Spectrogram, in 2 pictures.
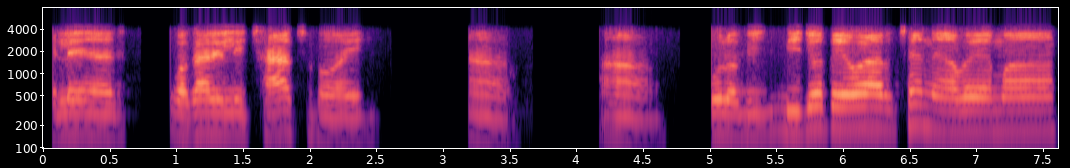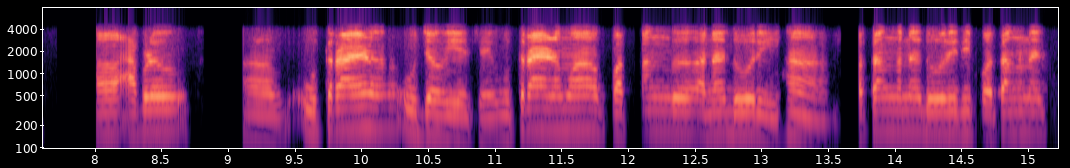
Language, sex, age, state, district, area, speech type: Gujarati, male, 30-45, Gujarat, Anand, rural, conversation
